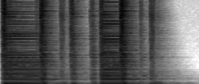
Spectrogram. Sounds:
musical instrument
plucked string instrument
music
guitar

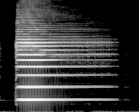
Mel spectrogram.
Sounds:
music
musical instrument
bowed string instrument

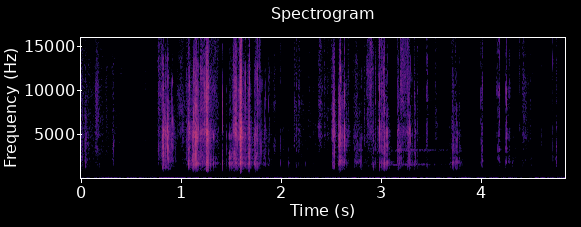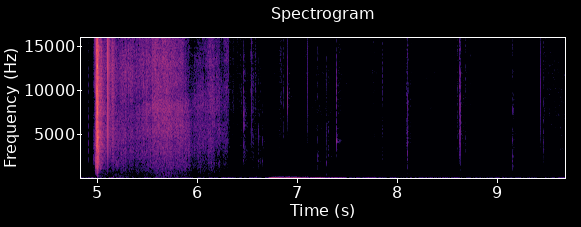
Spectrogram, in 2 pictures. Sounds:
fire

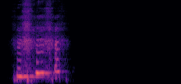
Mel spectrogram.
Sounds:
laughter
human voice

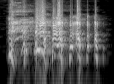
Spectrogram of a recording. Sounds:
human voice
laughter

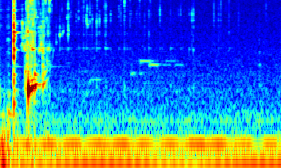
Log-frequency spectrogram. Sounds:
liquid

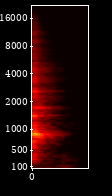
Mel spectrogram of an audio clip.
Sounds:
tap

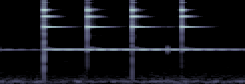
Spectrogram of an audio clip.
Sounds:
glass
bell

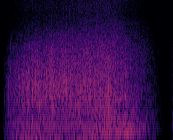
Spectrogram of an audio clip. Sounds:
water
ocean
waves

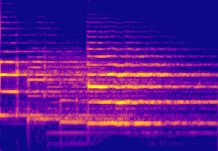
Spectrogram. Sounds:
guitar
plucked string instrument
music
musical instrument

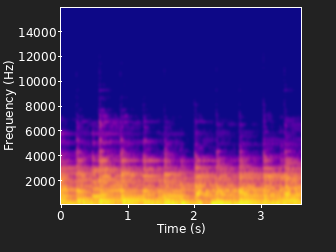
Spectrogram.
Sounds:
musical instrument
keyboard (musical)
piano
music

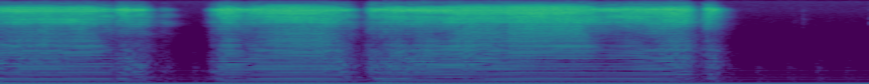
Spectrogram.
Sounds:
tools

